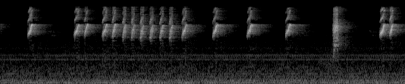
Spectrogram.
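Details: Cucak kinoi giving a short rattling cluster of quick high chirps, followed by single sharp chirps spaced roughly every half second.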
